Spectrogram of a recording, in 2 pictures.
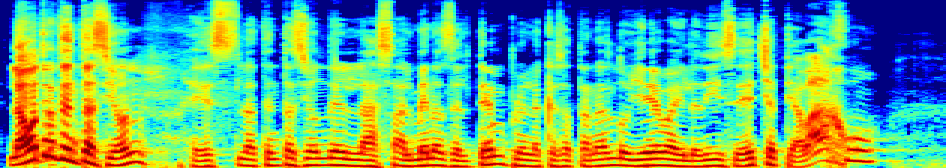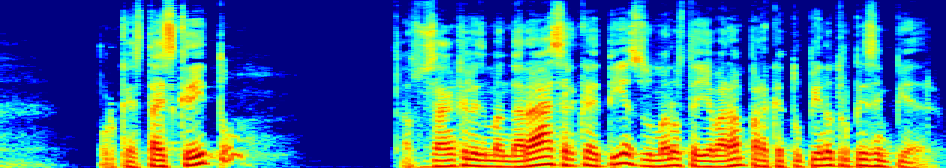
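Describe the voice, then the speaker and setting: A man preaching a sermon as pastor, acting out quoted voices with sudden jumps in pitch. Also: a little fast.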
